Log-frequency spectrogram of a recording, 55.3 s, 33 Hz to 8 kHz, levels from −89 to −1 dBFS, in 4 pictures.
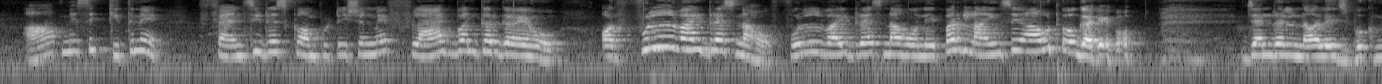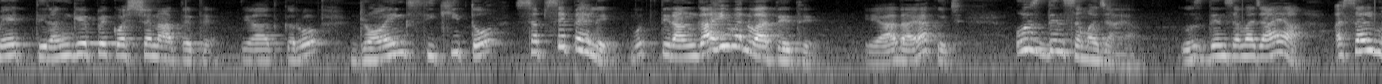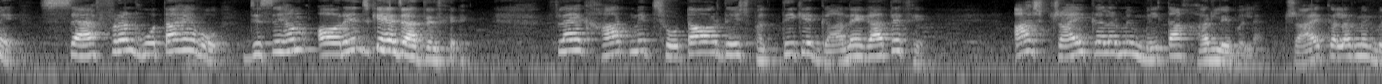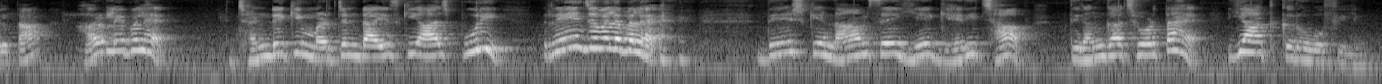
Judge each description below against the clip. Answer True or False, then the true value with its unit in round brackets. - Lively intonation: True (6.9 semitones)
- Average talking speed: True (130 wpm)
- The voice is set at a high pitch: True (220 Hz)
